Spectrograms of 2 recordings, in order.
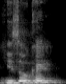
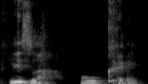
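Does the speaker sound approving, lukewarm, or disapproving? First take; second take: approving; disapproving. First: The tone sounds approving and positive. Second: The tone sounds negative and disapproving. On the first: The student is doing well. "the first okay is quite okay" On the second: The student is actually not doing well. "the third okay is actually not okay"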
